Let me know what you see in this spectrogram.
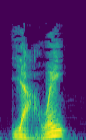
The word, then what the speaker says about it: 耶和华: 这四个字母是 JHVH，也就是上帝的名字，我们念作耶和华，希伯来文念作亚威。为了帮助你们了解，这里用英文的 Lord L-O-R-D 来取代希伯来文的 J-H-V-H，也就是耶和华或是亚威。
